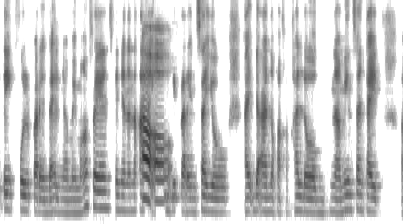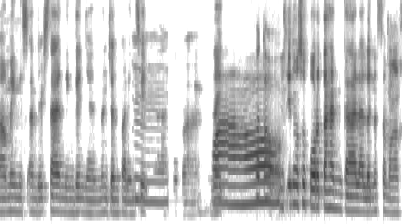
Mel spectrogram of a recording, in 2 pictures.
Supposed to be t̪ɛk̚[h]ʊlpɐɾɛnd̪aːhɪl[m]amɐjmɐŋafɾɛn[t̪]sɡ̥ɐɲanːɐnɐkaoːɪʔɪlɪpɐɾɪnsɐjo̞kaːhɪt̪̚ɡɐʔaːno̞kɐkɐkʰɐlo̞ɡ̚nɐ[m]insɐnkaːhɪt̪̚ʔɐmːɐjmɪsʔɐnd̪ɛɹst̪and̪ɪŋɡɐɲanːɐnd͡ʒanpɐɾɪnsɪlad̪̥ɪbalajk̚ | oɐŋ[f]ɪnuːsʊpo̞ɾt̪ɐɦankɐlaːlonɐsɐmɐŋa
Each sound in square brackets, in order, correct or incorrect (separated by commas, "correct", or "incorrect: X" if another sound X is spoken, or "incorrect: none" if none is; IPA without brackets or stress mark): incorrect: f, incorrect: ŋ, incorrect: d̪, correct, incorrect: s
